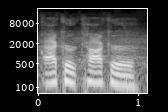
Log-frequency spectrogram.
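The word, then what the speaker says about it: Akercocke: cur even though they pronounce it a cur Cocker my Ben Tennyson pronounces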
